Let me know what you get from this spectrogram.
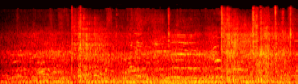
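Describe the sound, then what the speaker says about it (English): Police fire non-lethal rounds at a man holding a hatchet, loud sharp reports over constant dense outdoor noise, with several distinct bangs spread through the stretch. "police officers shoot at him using non-lethal rounds"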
